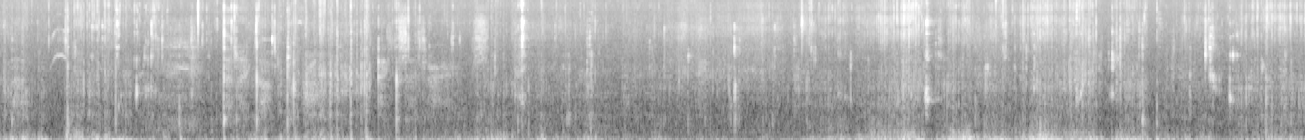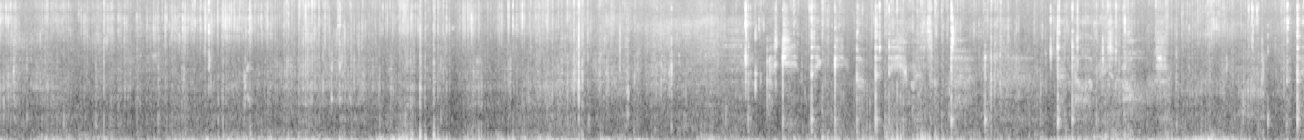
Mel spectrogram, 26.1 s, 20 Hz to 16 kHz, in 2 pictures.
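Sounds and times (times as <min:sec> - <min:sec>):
gum chewing: 0:00.0 - 0:13.7, 0:18.4 - 0:26.0
wet mouth clicks and smacks: 0:06.6 - 0:12.9
hands brushing microphone: 0:18.4 - 0:26.0.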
